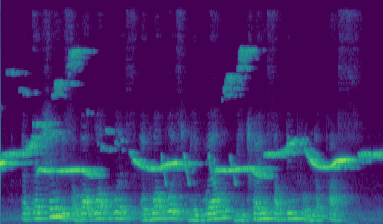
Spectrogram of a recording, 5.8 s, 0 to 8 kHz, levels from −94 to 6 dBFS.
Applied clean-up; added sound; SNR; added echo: none; Bird vocalization, bird call, bird song; 0 dB; reverberation time 0.6 s.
